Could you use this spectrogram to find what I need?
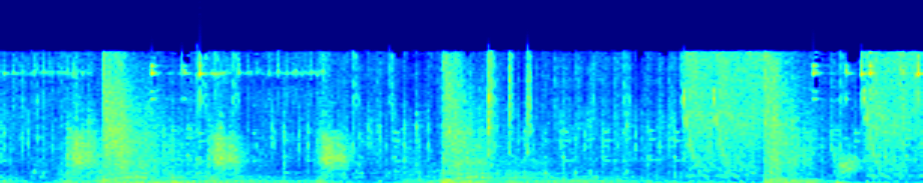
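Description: Electronic blasts and bursts of game sound effects go off again and again.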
